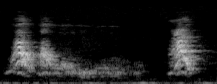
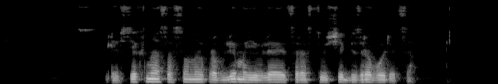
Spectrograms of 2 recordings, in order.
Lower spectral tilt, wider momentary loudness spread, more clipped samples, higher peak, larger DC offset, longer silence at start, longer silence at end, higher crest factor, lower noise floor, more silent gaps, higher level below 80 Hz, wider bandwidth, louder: second, 1 dB/octave vs -7 dB/octave; first, 22 LU vs 11 LU; neither; first, 0 dBFS vs -8 dBFS; neither; second, 0.1 s vs 0.8 s; second, 0.15 s vs 0.85 s; about the same, 20 dB vs 16 dB; second, -44 dBFS vs -80 dBFS; neither; first, -50 dBFS vs -68 dBFS; about the same, 16 kHz vs 17 kHz; first, -16 LUFS vs -24 LUFS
